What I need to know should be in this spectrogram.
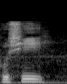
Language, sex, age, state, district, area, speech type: Nepali, male, 60+, West Bengal, Kalimpong, rural, read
